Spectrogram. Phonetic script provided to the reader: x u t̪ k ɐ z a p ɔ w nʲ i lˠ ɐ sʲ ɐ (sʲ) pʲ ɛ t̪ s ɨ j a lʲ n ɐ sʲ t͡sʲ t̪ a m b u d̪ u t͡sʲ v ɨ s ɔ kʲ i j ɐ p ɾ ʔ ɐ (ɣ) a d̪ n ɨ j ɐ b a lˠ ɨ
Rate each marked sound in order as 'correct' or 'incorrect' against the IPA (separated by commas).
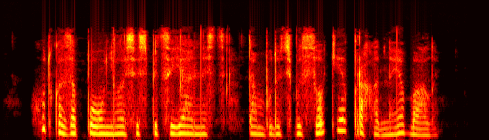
correct, incorrect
